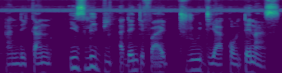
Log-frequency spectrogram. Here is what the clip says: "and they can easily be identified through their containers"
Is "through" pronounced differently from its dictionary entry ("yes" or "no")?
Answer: yes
